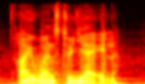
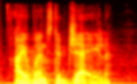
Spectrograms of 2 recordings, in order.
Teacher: a common mispronunciation by Swedes is to do a soft J, which sounds like a Y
